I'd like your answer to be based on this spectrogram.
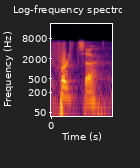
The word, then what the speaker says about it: Forza: Or if you want to pronounce it correctly, Forza.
